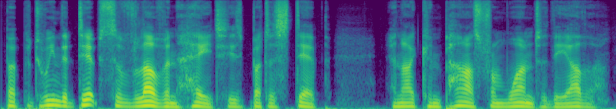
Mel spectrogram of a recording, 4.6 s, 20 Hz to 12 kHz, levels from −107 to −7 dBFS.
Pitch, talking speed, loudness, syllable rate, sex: 110 Hz, 275 wpm, -22 LUFS, 5.9 syllables/s, male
